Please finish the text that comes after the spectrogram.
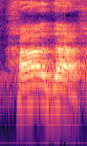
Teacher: ہا اور ذا دونوں کو ایک الف کے برابر کھینچ کر پڑھیں گے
